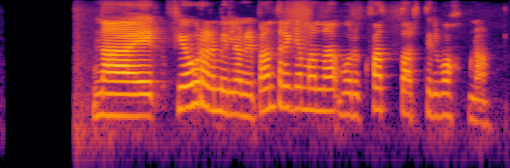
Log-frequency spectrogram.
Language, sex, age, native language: Icelandic, female, 50-59, Icelandic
